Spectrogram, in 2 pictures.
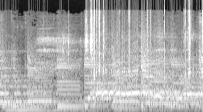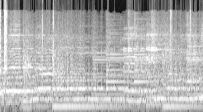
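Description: Steel-string acoustic guitar strummed and picked as accompaniment to a slow Vietnamese song, with a woman singing. A brief dip in the playing about a second in.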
